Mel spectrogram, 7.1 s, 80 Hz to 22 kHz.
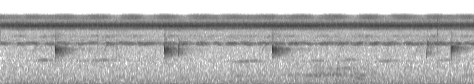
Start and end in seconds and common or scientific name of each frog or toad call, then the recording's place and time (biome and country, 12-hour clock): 0.0	4.5	Pithecopus azureus
6.7	7.1	Pithecopus azureus
Cerrado, Brazil, 2:15am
